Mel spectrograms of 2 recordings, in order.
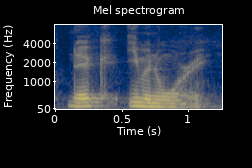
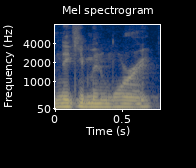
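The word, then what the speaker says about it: Emmanwori: Nick Imanwari. Sounded like you said Nicki Minwari.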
